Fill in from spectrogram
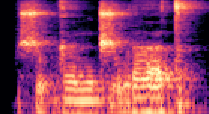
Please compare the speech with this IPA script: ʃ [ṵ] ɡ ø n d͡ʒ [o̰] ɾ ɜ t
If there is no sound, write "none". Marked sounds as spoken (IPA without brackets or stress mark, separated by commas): ṵ, ṵ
